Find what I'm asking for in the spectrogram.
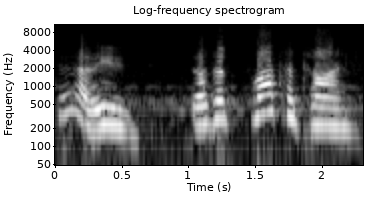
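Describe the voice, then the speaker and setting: Brassy American gangster's wife. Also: female voice, on the high side, animated, a little slow, bright, forceful tone, soft background music, low-quality recording. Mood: mocking. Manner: slangy, uneducated, sarcastic speech. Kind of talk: 1940s radio crime drama acting. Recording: vintage 1940s radio broadcast.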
